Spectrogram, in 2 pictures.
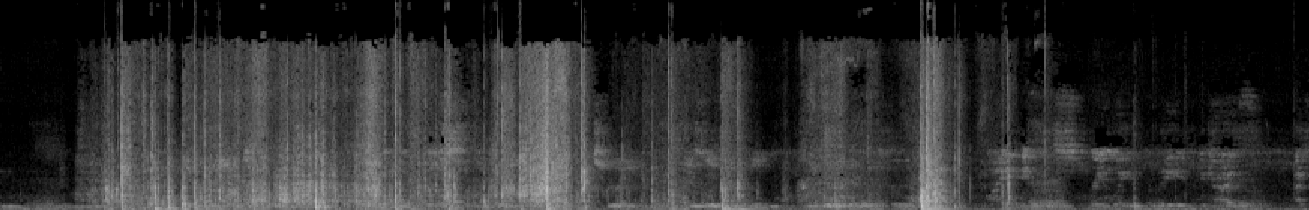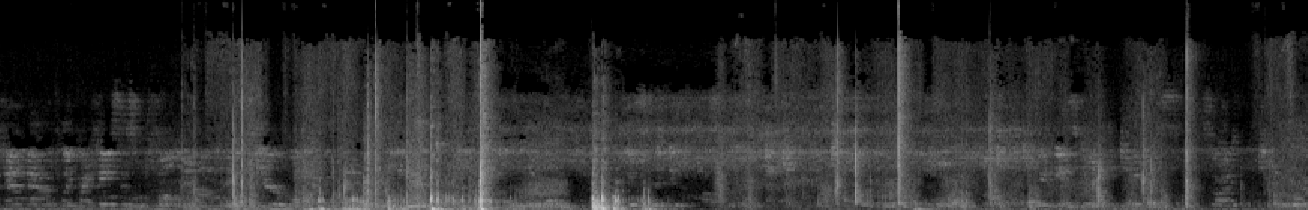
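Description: A plastic packet crinkles and rustles in someone's hands.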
